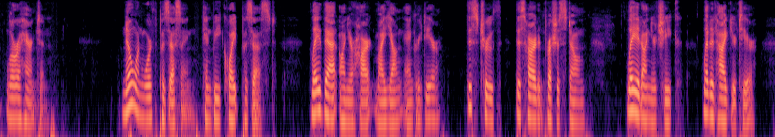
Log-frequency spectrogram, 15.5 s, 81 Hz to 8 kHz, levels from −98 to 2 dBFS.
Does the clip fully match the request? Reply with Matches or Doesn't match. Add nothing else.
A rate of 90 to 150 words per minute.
Matches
